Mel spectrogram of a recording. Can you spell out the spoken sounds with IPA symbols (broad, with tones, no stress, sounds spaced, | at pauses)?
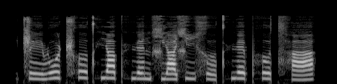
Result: ʈ͡ʂ e˨˩ ɪ̯ ɻ o˥˧ ʊ̯ ʈ͡ʂʰ ɤ˥˩ t̪ʰ j ä˥ pʰ ɥ ɛ˥˩ n ɕ j ä˧˥ ɕ i˧˥ x ɤ˨˩ t̪ʰ ɥ ɛ˥˧ pʰ ɤ˥˩ t͡sʰ ä˧˥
